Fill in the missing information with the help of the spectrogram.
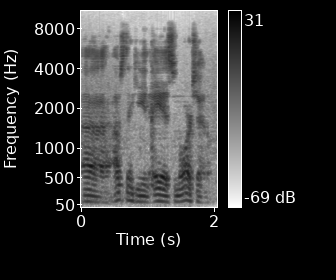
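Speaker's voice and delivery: ordinary talk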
